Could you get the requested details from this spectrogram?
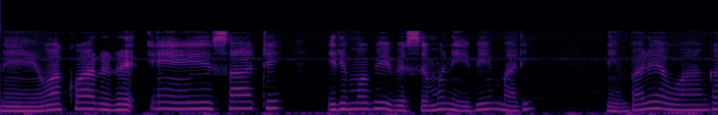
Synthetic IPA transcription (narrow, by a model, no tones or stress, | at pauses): newakwaːɾiɾeisaːtiːɾimoβiβe̞semuniβiːmaliniːmbaleːwaːŋɡa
